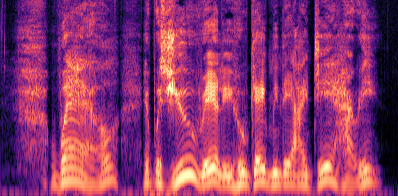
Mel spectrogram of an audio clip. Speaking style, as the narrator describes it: she said

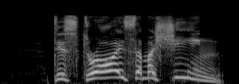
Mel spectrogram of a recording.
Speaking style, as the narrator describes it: the older Granny Relda shouted over the raging storm

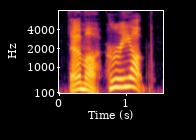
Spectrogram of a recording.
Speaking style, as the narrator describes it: said Edric

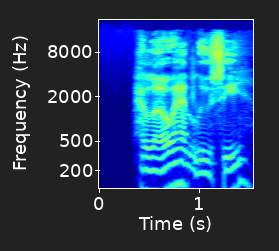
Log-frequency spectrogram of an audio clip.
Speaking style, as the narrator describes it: Mom said hesitantly

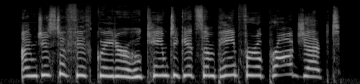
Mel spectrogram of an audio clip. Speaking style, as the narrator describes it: yelled at the chaos

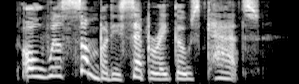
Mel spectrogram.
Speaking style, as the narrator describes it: pleaded Stella, shudderingly

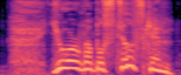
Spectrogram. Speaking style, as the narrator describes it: she gasped

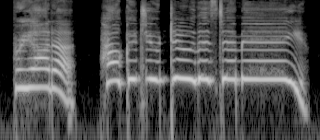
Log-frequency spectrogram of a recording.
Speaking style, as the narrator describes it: screamed

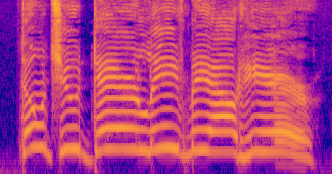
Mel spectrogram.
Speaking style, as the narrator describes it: Sabrina screamed

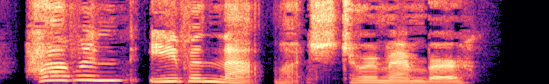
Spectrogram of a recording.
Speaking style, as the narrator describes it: concluded Susan with a sigh

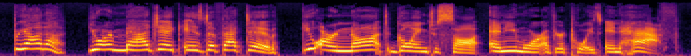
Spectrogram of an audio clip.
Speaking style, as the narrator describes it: yelled

